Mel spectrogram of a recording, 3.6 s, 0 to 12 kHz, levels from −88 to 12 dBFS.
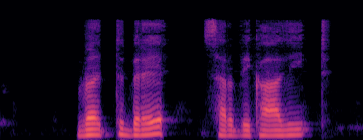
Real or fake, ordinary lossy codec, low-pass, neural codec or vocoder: fake; Opus, 64 kbps; 7.2 kHz; codec, 16 kHz, 0.5 kbps, FunCodec, trained on LibriTTS, 25 frames a second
